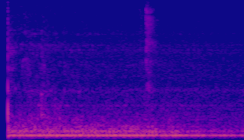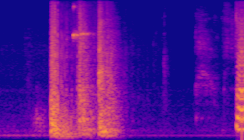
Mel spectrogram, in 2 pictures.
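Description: A wooden interior door flung open: a cluster of three or so loud bangs and knocks in under a second, about two thirds of the way in, over a low steady hum.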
